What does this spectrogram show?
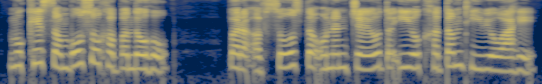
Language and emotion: Sindhi, sad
